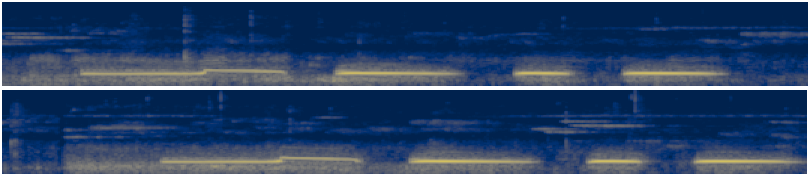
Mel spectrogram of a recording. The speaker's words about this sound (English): I sent Roger's question over to our research department, and she said that those are morning doves. Morning doves. Okay. Morning doves. Yeah. We have those in our backyard now that you mentioned that.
